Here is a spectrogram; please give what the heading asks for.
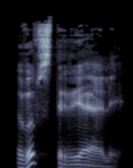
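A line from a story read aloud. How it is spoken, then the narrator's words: Drawn-out. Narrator (Russian): протянул он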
